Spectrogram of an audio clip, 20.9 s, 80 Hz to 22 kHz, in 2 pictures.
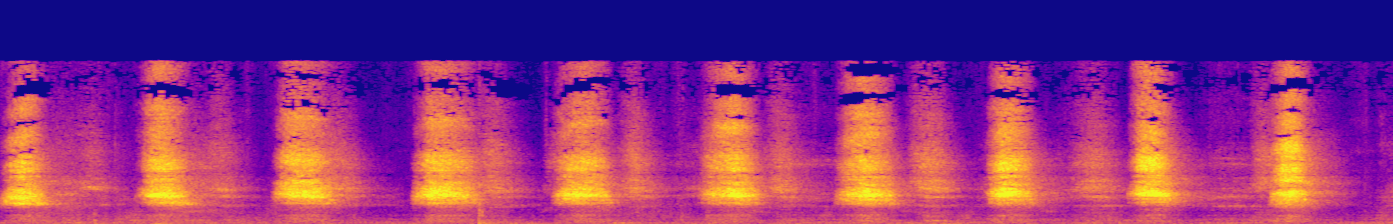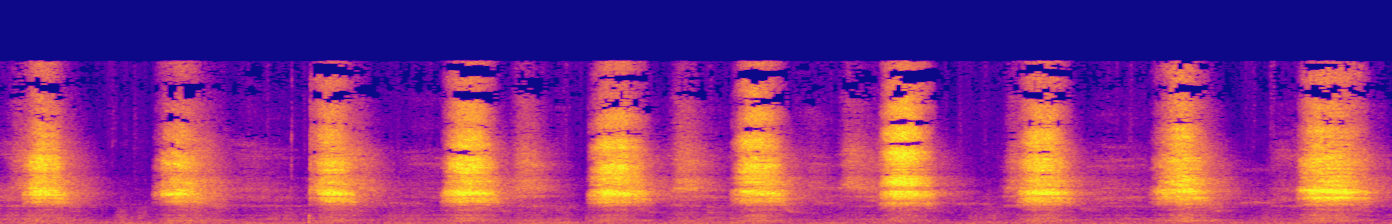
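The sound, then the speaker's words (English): Deep rhythmic breathing from a yoga class breath-work exercise: many forceful, hissing breaths in a steady, even rhythm of about one per second, each rising and falling in the same way, with no talking. “Let all the air out. You're just letting yourself unfold. The only way to really uncoil and unfold is to get into this deep breath work. Here we go. 20 times.”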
